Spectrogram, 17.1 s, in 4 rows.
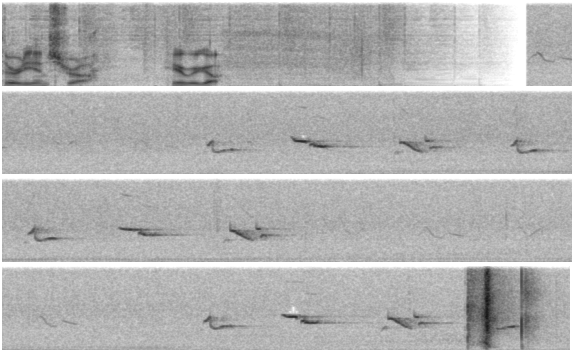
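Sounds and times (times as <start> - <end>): low outdoor rumble: 4.0 - 17.0
songbird chirping: 4.0 - 17.0.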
